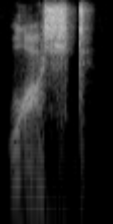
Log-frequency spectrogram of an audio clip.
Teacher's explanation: then the D past tense ending will sound like a t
